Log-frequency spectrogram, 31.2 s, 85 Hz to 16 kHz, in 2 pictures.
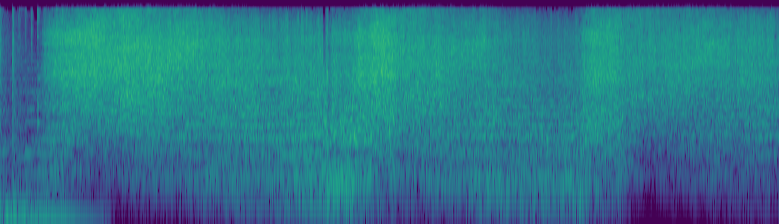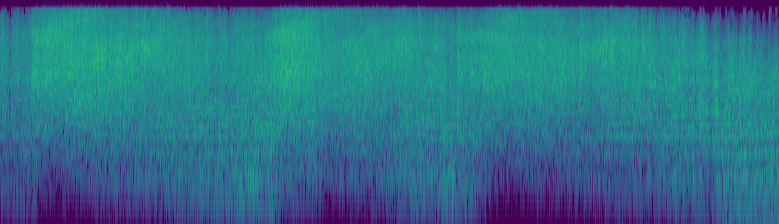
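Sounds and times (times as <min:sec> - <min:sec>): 
sea wind: 0:00.2 - 0:31.1
cruise missiles launching from a ship in a salvo: 0:00.8 - 0:31.1.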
